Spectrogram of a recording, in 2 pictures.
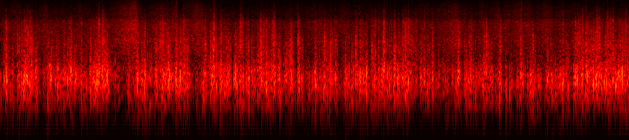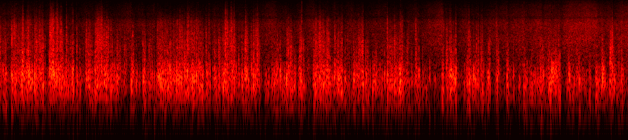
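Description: Water splashes and rushes along the hull of a moving boat.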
